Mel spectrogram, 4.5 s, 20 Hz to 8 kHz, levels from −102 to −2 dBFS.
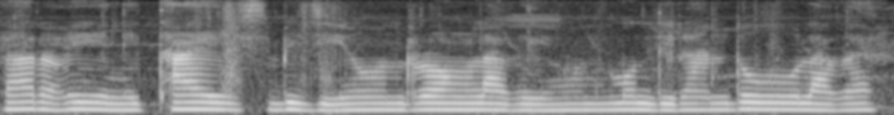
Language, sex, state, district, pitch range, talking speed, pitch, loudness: Chakma, female, Tripura, Dhalai, 160-175 Hz, 120 wpm, 165 Hz, -19 LUFS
